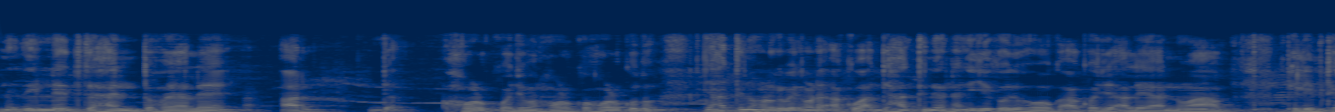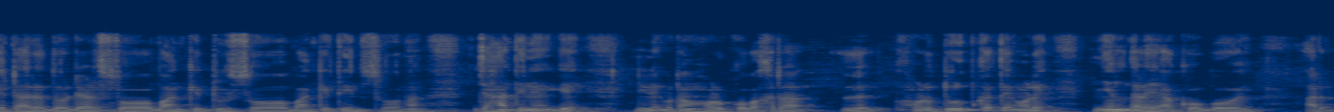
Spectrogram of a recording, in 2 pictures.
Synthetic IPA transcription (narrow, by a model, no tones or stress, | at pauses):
nɛʔd̪inlɛt̪t̪aɦand̪ɔɦɔjalɛaɾ | hɔɽkɔd͡ʒɛbɔnɦɔɽkɔɦɔɽkɔd̪ɔd͡ʒaɦãt̪inɛʔɦɔɽɡɛbɛt̪ɔ̃ɖɛʔakɔwaʔd͡ʒaɦãt̪inʔaɦãʔid͡ʒɛkɔd̪ɔɦɔka̰ʔakɔd͡ʒɛʔalɛjaʔnɔwa | pʰilimt̪ʰɛʈaɾɛd̪ɔɖɛɽsɔbaŋkid̪usɔbaŋkit̪insɔnaɦãʔd͡ʒaɦãt̪inaʔɡɛ | ninɛʔɔʈaŋɦɔɽkɔbakʰaɾaʔlɛhɔɽd̪uup̚kat̪ɛɔ̃ɖɛɲɛld̪aɽɛjaʔakɔbɔj | aɾ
